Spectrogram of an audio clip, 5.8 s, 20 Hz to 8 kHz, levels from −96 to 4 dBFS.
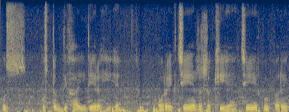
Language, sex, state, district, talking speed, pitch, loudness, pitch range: Hindi, male, Haryana, Rohtak, 135 wpm, 105 Hz, -14 LUFS, 100-110 Hz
